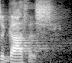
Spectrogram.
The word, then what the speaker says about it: agathos: The first one, in its English translation, is spelled A-G-A-T-H-O-S, agathos, agathos, A-G-A-T-H-O-S.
